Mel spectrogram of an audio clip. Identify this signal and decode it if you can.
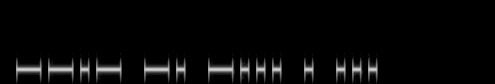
Morse code, heard as a keyed tone, about 15 wpm, 700 Hz. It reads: QNBES
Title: Code Groups - 5 Letters - 15wpm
